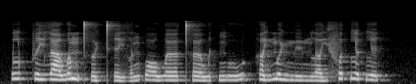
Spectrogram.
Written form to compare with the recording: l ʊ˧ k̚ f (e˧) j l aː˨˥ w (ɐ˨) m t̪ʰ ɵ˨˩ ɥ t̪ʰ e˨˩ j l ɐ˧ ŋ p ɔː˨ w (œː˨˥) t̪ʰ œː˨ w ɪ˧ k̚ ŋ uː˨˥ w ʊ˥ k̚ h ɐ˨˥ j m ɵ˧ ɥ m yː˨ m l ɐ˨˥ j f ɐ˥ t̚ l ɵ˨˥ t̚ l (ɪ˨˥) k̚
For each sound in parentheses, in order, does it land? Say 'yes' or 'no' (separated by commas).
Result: no, no, no, no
